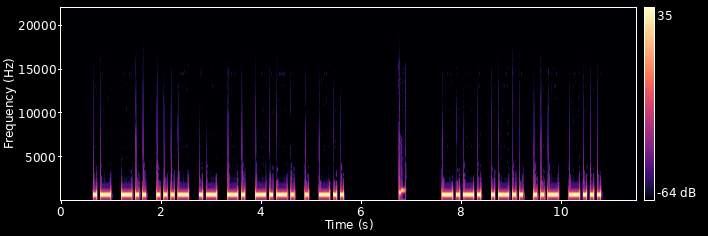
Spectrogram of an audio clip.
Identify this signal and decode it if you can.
Morse code, heard as a keyed tone, about 17 wpm, 700 Hz. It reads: ADVANCED CLUB
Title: Sentences from Top 1200 Words - New Word Drill Alt - 17wpm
